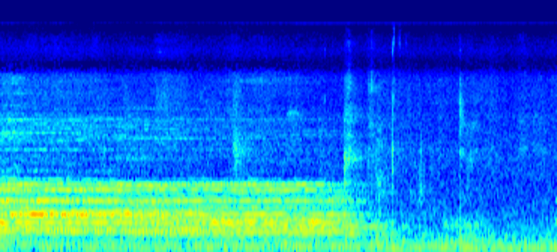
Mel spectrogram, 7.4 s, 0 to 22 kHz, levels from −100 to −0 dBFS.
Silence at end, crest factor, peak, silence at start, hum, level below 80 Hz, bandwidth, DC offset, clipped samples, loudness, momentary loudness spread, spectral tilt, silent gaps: 0 s; 16 dB; -24 dBFS; 0 s; none; -54 dBFS; 15.5 kHz; under 0.1%; under 0.1%; -38 LUFS; 20 LU; -6 dB/octave; none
